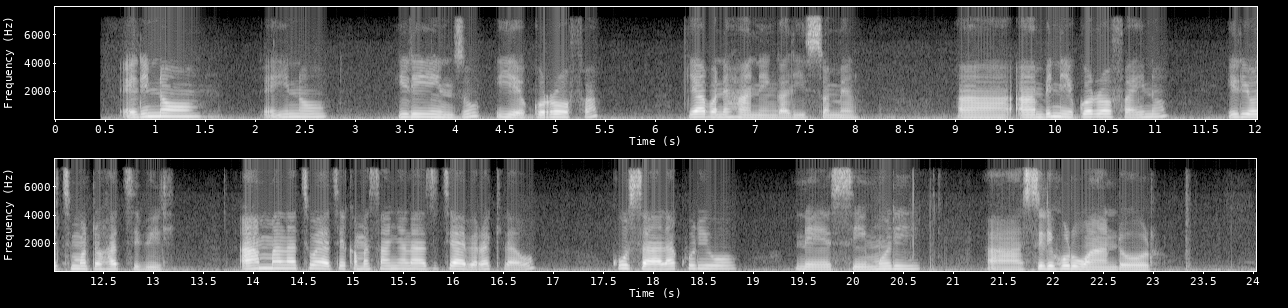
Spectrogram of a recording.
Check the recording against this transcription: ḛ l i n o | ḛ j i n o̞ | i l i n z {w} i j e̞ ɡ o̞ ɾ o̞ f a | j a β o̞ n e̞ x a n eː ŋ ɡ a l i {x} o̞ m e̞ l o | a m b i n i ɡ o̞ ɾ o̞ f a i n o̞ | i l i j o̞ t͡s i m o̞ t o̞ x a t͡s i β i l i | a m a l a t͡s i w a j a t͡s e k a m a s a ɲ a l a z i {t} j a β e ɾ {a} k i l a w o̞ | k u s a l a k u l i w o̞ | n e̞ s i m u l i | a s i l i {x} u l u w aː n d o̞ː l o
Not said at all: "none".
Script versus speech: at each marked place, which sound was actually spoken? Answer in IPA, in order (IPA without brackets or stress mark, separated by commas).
u, s, t͡s, a, x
